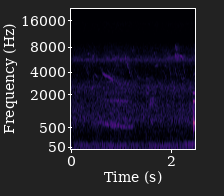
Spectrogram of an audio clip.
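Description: Near silence: faint outdoor ambience with a few faint, short bird chirps.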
